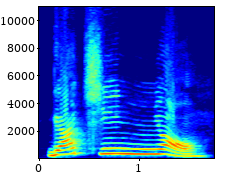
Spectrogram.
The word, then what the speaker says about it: gatinho: Então, quando eu pronuncio duas letrinhas, por exemplo, ó, gatinho. Vejam que o nho, ele é escrito com NH, não é? Gatinho. Eu escuto apenas um único som, nho, nho.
